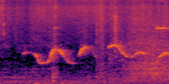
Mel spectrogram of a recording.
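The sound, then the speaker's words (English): A person whistles a wavering, sliding tune in several connected phrases, the pitch rising and falling smoothly, clear with a faint steady background hiss. “Okay, since you asked that, I'm going to give it back to you in the form of whistle.”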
